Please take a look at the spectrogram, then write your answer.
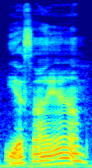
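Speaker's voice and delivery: soft, slow proud answer; proud reply. A narrator's reading. Granddaddy telling grandson he will vote, softly proud. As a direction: say it with quiet pride. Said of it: "my granddaddy proudly replied".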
